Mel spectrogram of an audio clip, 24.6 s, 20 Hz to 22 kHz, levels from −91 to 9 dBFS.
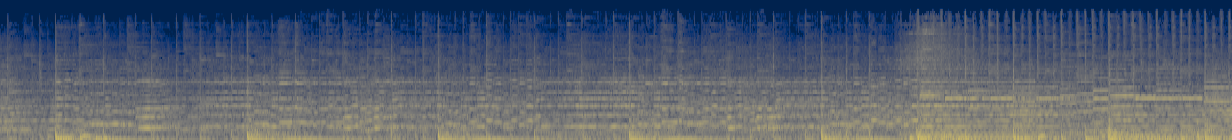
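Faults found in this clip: Adaptive stream starting at a low bitrate, 0.0–6.0 s: smeared, synthetic-sounding treble, then a sudden clean step up at 6.0 s with no gap. Fits HE-AAC near 24 kbit/s switching to AAC-LC near 96 kbit/s. Unlike packet loss or a downswitch: a single upward change, no dropout.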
